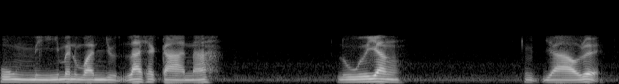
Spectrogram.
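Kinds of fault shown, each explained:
Bluetooth CVSD headset codec: the speech has been squeezed through a one-bit delta coder, which signals only up or down at each sample and adapts its step size, fitting a 64 kbps stream. A spectrogram shows a narrow band of about 150 Hz to 3.7 kHz with a hard ceiling and nothing above 3.8 kHz. Loud s sounds outrun the step and turn scratchy, a granular hiss sits underneath, and the waveform shows slope-limited, stepped edges.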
